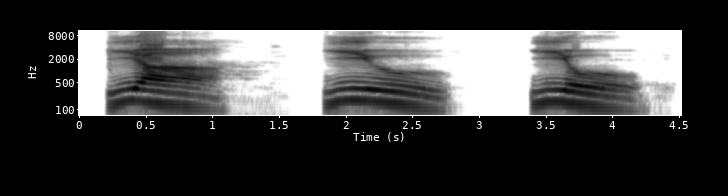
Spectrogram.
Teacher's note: 상향은 반모음이 앞에 있고 뒤에 단모음이 오고요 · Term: 상향 이중모음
